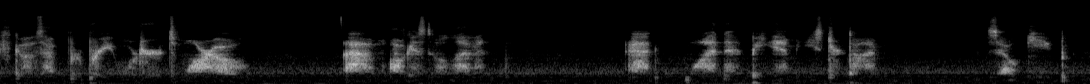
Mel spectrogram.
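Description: A person whispering, in short phrases with pauses of a second or so between them.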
